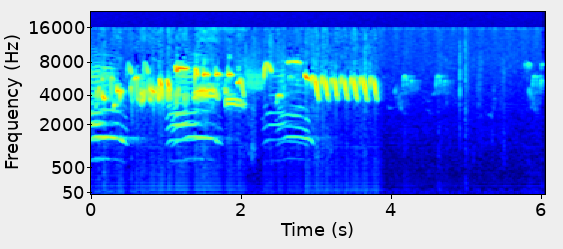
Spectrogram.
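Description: Birds chirping in short, arched, repeated notes, with a rapid high trill about three seconds in. The calls stop about four seconds in.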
